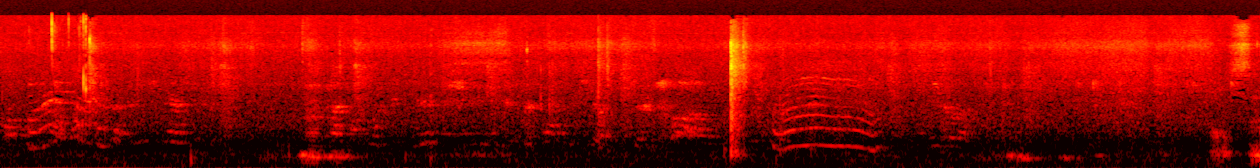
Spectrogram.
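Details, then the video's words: Domestic cat in a mostly quiet room, a single clear arching meow rising and falling in pitch near the middle, with faint scattered clicks and bumps around it. "Cat meow"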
